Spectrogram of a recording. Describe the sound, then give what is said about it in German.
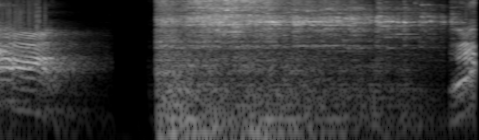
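Glasses being smashed: a loud, bright crash of shattering glass, a brief silent break, then a long sustained burst of breaking and tinkling shards, with another crash starting right at the end. “Jetzt habe ich da etwa alles karabum kaputt gemacht da hinten. Nur noch die letzten Gläser vertatschen.”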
